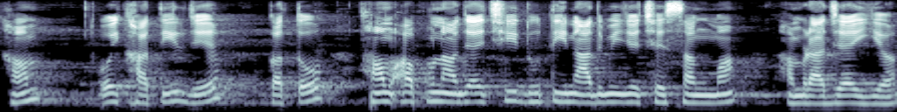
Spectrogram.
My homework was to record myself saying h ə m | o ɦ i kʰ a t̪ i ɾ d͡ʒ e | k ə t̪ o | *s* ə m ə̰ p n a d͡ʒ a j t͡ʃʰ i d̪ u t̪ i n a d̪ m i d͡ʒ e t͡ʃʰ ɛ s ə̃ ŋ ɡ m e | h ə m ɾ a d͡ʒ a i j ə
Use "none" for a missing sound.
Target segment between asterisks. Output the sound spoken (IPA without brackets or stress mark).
h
